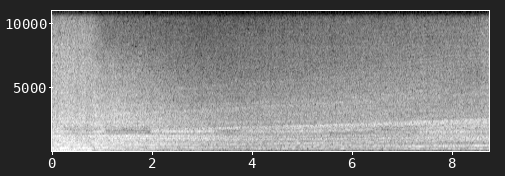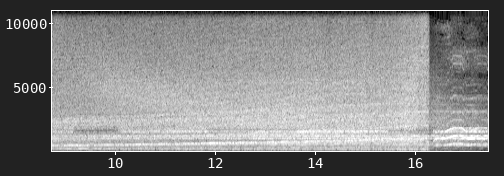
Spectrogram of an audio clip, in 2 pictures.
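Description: Melodic techno / progressive house DJ mix in a breakdown: the kick and bass drop out about a second in, leaving sustained synth tones under a rushing noise riser and a slowly rising pitch sweep that builds toward the drop.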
